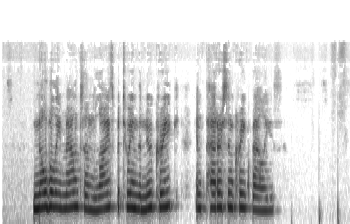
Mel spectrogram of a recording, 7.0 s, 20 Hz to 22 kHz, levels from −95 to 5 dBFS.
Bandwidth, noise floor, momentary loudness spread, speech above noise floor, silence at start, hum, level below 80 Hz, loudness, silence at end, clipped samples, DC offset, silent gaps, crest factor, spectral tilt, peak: 9.8 kHz; -69 dBFS; 9 LU; 56 dB; 0.65 s; none; -56 dBFS; -14 LUFS; 1.55 s; under 0.1%; under 0.1%; none; 14 dB; -7.5 dB/octave; -2 dBFS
